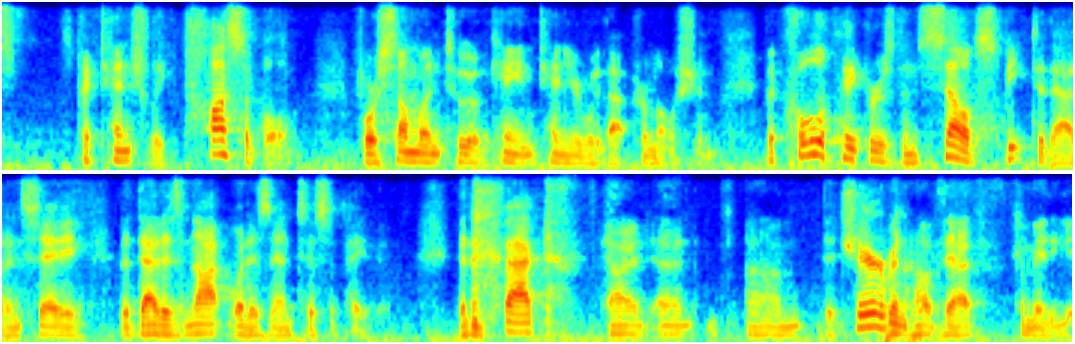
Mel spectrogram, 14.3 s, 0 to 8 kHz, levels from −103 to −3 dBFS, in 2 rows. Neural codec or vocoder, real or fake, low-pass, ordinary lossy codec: codec, 16 kHz, 1.1 kbps, Voila-Tokenizer; fake; 7.2 kHz; Opus, 24 kbps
